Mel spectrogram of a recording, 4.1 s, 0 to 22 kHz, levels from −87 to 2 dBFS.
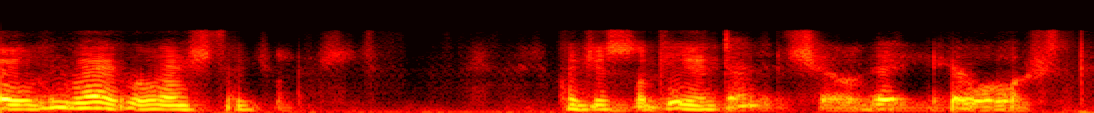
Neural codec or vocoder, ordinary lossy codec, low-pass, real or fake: codec, 16 kHz, 0.5 kbps, FreqCodec, smaller model; none; 7.2 kHz; fake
